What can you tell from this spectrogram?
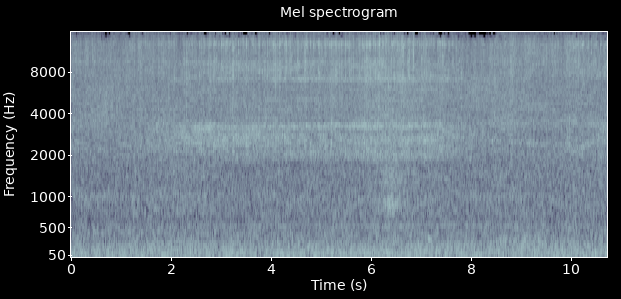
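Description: Water spraying from a hose-end sprayer on a garden hose onto a lawn: a steady hiss of spray.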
